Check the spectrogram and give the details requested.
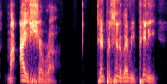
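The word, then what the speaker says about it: מעשר: 10 means 10th in the Hebrew and is pronounced maishara ten percent of every penny of any increase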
